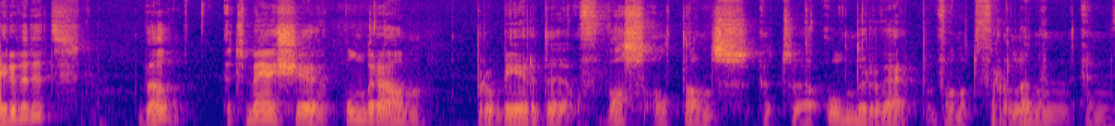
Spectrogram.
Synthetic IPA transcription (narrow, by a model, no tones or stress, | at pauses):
ɾəʋədɪt | ʋɛlˠ | hətmɛːʃəɔndəɾaːn | probɪːrdəɔfʋɑsɑlˠtɑnsɦətɔndərʋɛrpv̥ɑnɦətfərlɑŋənɛn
